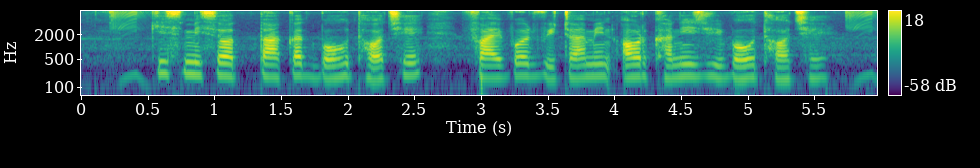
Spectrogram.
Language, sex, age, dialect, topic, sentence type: Magahi, male, 18-24, Northeastern/Surjapuri, agriculture, statement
